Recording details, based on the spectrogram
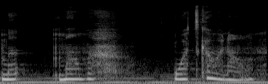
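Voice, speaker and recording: A woman as a high-voiced, confused young girl. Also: little pitch movement, slow, mellow, faint music behind. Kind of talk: dark fantasy audio drama.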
